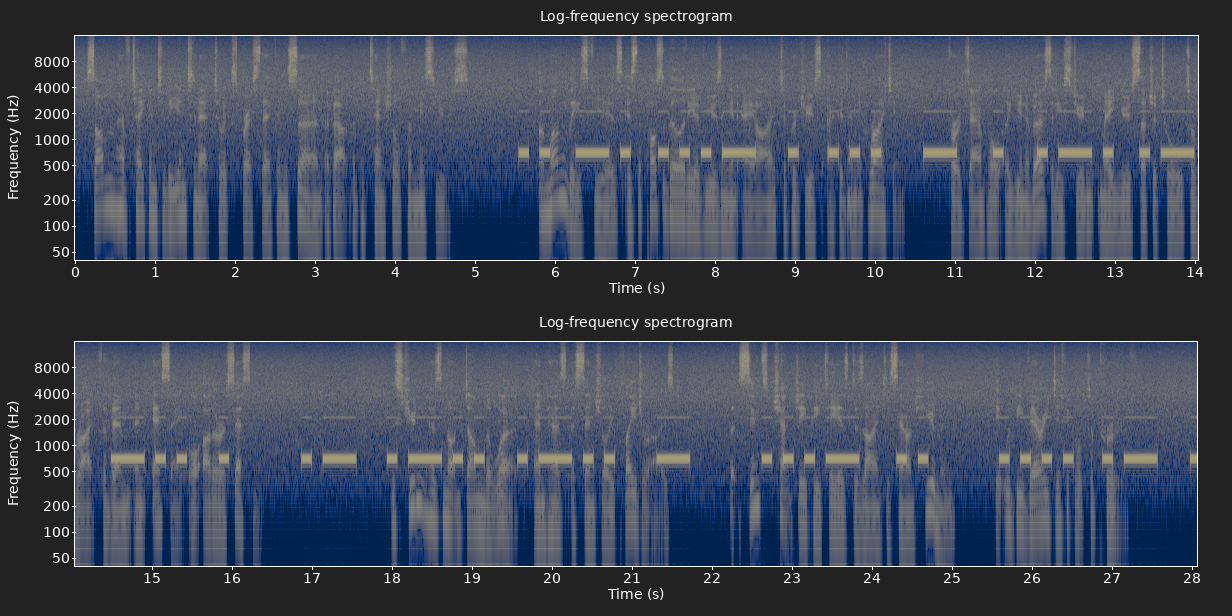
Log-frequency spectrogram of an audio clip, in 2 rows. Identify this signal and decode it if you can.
Morse code, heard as a keyed tone, hand-sent with a paddle, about 9 wpm, 710 Hz, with speech in English. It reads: INVESTERADE ALLT VI …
